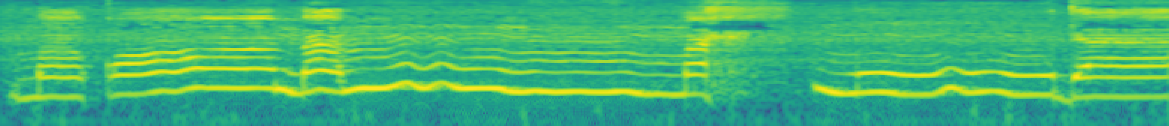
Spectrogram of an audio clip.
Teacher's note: tanwin bertemu dengan mim, kita kena masuk dan dengung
